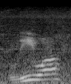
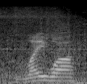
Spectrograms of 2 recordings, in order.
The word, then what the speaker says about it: Lewa: Which means that for the one story, his name has three possible cannon pronunciations. Leewa Lewa Lua. It's Lea.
